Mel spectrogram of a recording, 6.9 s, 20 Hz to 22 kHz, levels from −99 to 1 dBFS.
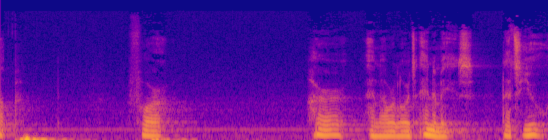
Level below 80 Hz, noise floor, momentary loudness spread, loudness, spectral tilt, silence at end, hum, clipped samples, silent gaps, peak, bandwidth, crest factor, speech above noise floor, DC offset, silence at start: -38 dBFS; -56 dBFS; 20 LU; -31 LUFS; -6 dB/octave; 0 s; none; under 0.1%; none; -14 dBFS; 11.5 kHz; 18 dB; 28 dB; under 0.1%; 0 s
